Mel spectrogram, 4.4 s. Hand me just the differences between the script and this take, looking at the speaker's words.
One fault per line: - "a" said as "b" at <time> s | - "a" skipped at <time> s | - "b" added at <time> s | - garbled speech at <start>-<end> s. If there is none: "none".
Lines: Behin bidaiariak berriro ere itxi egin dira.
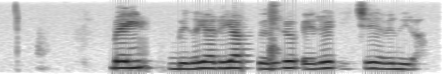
none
